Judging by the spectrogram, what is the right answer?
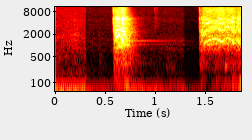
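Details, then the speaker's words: YFZ450/WR hybrid quad during custom wiring harness build, starter cranking via key and button, starting fluid sprayed in; silence then one sharp burst of firing that dies quickly; brief firing confirms spark. "that's what i wanted so that happens fires up now we can finish on work finish working on this wiring harness"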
